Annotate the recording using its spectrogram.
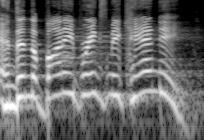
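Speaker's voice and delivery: put-on very high, loud, excited child's yell. Retelling a four-year-old answering his dad's repeated question, retelling a child's loud yell. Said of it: "yells out in a loud voice".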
